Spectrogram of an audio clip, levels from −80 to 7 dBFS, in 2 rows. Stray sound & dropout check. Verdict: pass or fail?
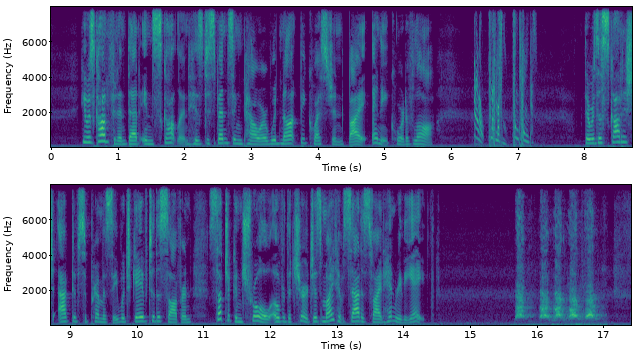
fail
